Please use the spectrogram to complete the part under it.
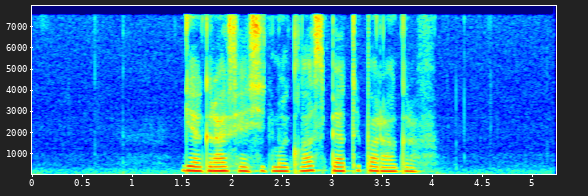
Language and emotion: Russian, neutral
